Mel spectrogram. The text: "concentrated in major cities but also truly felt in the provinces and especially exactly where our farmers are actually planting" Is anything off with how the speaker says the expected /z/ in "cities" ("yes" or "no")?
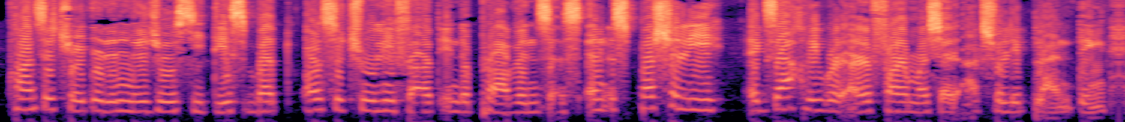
yes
